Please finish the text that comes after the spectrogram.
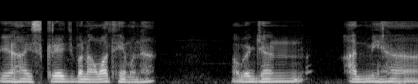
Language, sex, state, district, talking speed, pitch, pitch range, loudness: Chhattisgarhi, male, Chhattisgarh, Rajnandgaon, 185 wpm, 125 Hz, 110-130 Hz, -18 LUFS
